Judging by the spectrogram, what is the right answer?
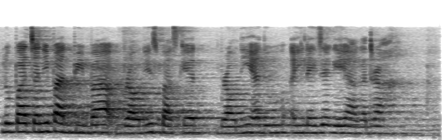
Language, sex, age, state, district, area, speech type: Manipuri, female, 30-45, Manipur, Kakching, rural, read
